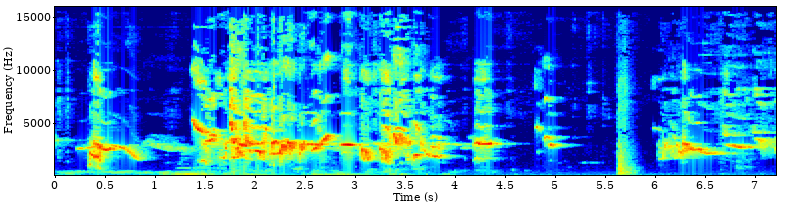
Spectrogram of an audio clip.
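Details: Oriental magpie-robin in energetic night-time song used as a lure: bursts of loud varied whistles and buzzy trills broken by short silences, one sharp click, and a faint low hum early on.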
